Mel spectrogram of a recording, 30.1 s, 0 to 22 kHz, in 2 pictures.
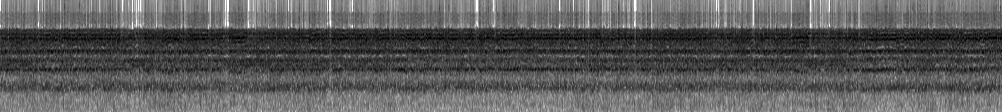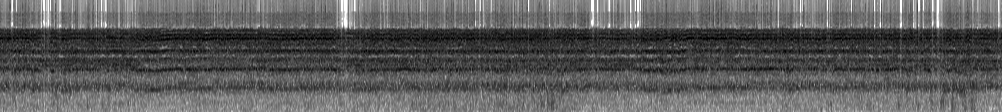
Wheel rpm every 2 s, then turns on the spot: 230, 230, 230, 230, 230, 230, 230, 230, 220, 230, 230, 230, 230, 230, 230.
none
